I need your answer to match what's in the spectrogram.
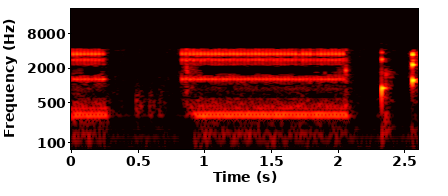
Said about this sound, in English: He has just dialed a number. Now he waits, the ringing of a distant phone in his ears.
